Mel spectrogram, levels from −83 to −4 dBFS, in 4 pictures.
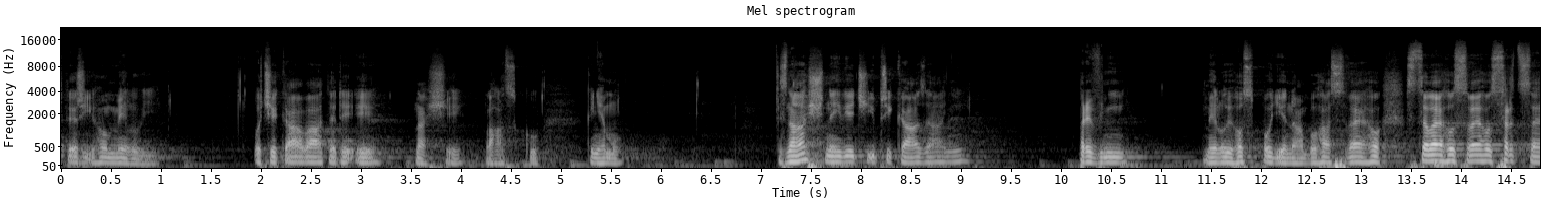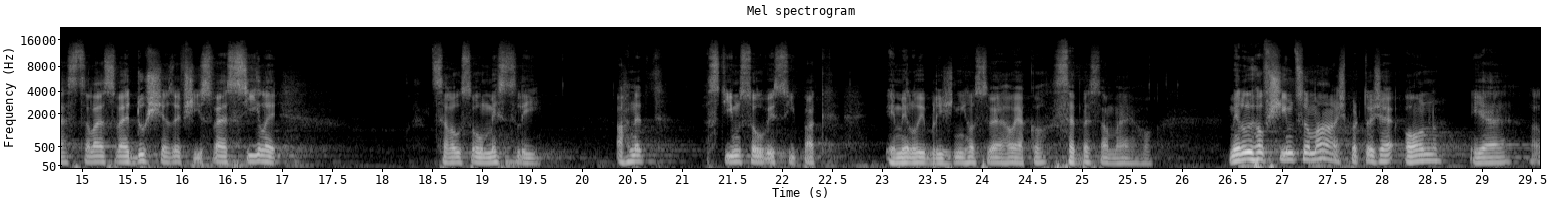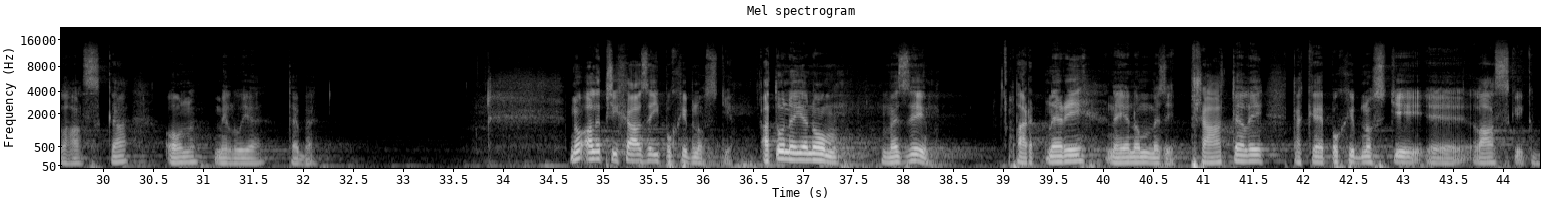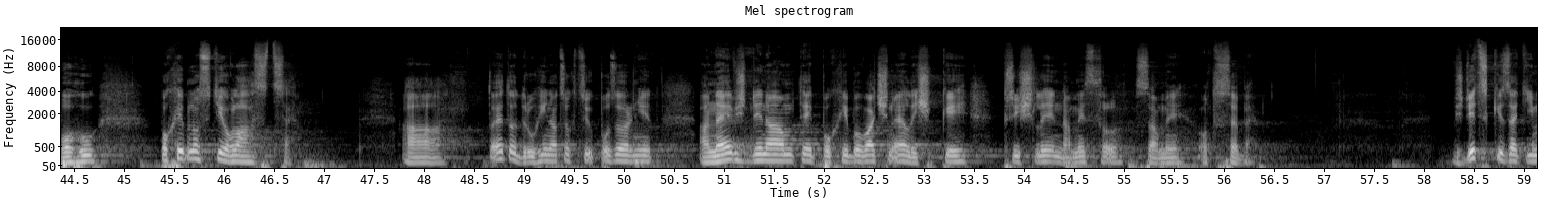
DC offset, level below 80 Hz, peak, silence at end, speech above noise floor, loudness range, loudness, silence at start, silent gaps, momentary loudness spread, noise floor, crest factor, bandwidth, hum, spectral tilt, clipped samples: under 0.1%; -46 dBFS; -8 dBFS; 0 s; 37 dB; 9 LU; -30 LUFS; 0 s; none; 17 LU; -66 dBFS; 22 dB; 16 kHz; none; -5.5 dB/octave; under 0.1%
